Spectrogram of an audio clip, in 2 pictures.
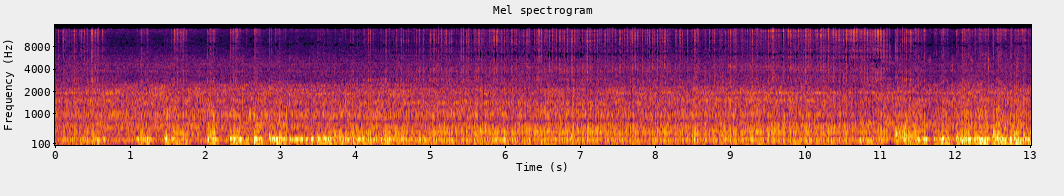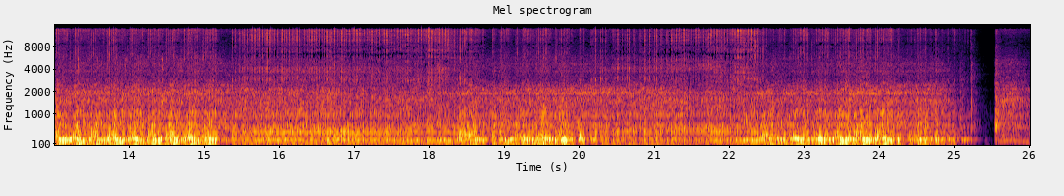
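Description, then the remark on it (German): An electric hand mixer whirs steadily for about 25 seconds while mixing a creamy pancake batter of bananas and eggs, a buzzing motor drone that rises and falls slightly in pitch as it works, with no talking, then cuts off abruptly at the end. “Wenn du so einen Handmixer hast wie ich, dann gerne einfach unten den Topf ein bisschen mitdrehen.”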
